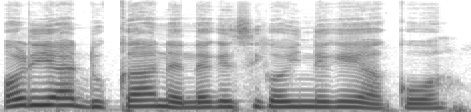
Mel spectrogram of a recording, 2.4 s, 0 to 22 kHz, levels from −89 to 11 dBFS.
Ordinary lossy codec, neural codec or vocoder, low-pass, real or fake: none; none; none; real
